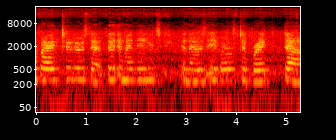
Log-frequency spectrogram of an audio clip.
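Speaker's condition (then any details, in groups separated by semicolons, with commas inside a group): Cerebral palsy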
